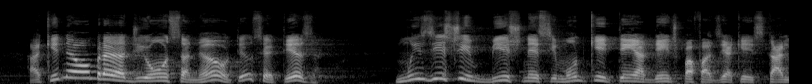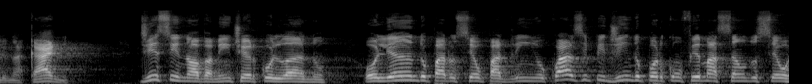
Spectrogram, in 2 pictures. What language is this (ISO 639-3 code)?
por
